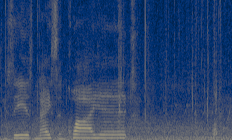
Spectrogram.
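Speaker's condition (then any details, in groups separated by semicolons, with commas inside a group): No condition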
